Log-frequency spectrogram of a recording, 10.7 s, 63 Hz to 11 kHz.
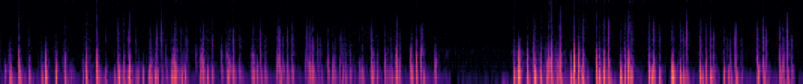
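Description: Long nails and fingertips of both hands tap rapidly on a round, flat, solid cork coaster about 20 cm across, lying on a black table with a small recorder resting on its front edge. The taps are soft, dull and low with almost no ring, coming in quick flurries. They stop for a brief pause, then resume.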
